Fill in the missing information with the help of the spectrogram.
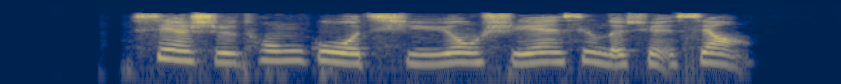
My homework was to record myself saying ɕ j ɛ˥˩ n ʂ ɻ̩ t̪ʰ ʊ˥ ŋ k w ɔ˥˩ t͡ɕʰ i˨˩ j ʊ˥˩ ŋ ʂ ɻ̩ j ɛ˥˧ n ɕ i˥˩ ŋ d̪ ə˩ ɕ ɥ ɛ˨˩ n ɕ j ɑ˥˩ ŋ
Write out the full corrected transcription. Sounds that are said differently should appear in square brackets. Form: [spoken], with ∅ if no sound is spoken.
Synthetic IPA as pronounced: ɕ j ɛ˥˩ n ʂ ɻ̩ t̪ʰ ʊ˥ ŋ k w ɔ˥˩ t͡ɕʰ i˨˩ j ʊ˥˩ ŋ ʂ ɻ̩ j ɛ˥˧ n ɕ i˥˩ ŋ d̪ ə˩ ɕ ɥ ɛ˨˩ n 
